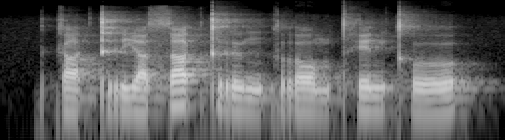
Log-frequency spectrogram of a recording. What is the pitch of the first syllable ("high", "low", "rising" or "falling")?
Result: low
